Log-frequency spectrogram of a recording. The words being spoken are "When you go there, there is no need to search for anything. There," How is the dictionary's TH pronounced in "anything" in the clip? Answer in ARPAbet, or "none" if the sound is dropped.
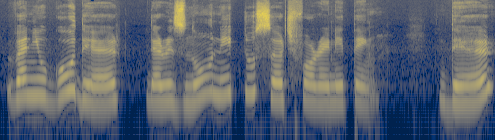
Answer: T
